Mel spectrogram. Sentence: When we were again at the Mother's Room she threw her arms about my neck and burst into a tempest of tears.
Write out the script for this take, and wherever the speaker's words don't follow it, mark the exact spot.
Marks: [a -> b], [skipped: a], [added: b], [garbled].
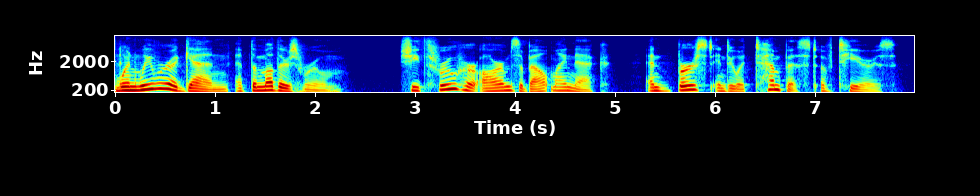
When we were again at the Mother's Room she threw her arms about my neck and burst into a tempest of tears.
